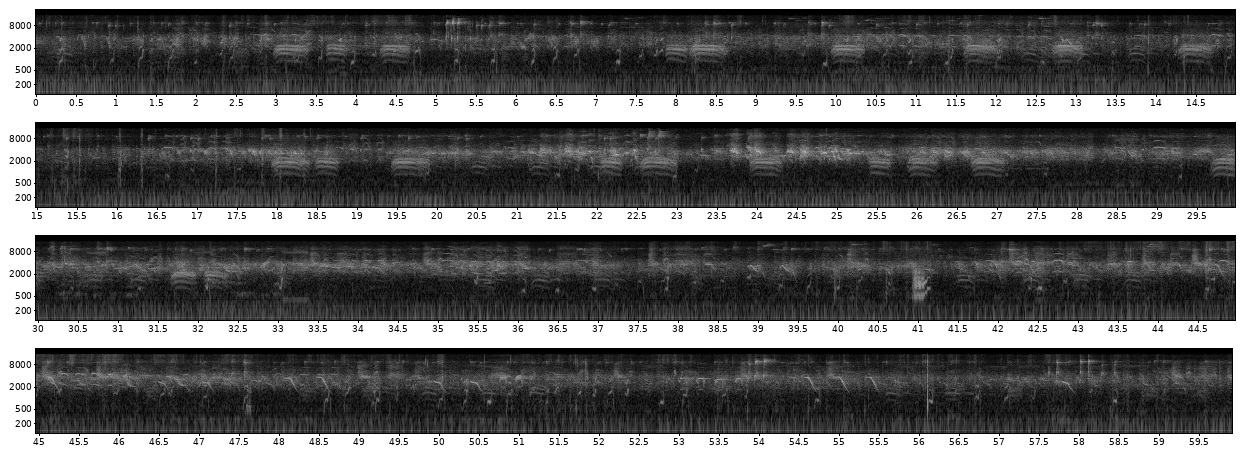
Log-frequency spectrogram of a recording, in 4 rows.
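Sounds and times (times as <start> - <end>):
bird chirping calls: 0.0 - 59.9
distant bird chatter: 0.0 - 59.9.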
